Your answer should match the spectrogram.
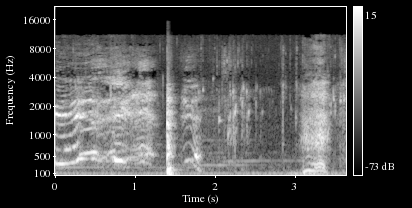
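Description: A radio-drama effect of rippling water on the Sugalu river: soft drips and light liquid trickles beneath a speaking voice.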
